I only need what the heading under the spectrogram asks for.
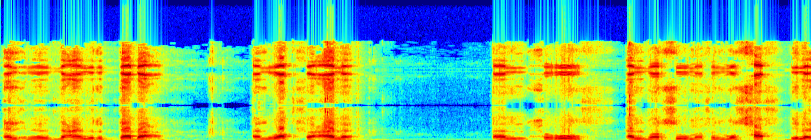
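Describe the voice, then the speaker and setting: A man with an Egyptian accent giving a university lecture on Quranic recitation, explaining slowly and pausing with hesitation sounds. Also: mid-range voice, mellow, low-quality recording. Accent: Egyptian Arabic.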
